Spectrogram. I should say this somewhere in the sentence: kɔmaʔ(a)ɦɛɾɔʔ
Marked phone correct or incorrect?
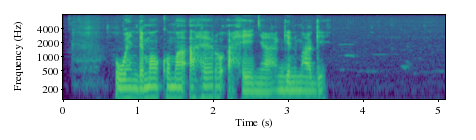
correct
